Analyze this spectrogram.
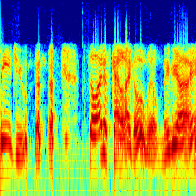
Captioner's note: laughter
